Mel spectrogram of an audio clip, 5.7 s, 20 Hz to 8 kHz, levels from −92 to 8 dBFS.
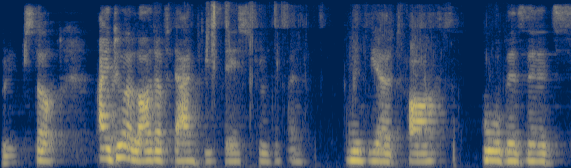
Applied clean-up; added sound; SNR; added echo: neural mask model DeepFilterNet 3.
